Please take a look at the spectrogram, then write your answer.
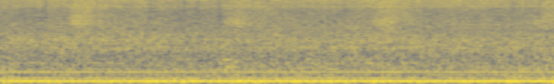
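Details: Whirlpool Cabrio dryer, previously squealing loudly and being fixed with a replacement idler pulley: a steady low drum-and-motor hum with an even rumble and no squeal or chirp, running normally.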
